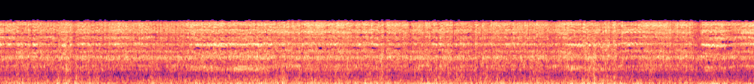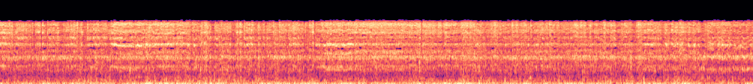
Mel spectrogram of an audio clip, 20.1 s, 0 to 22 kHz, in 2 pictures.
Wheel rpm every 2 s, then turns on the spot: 230, 220, 230, 230, 230, 230, 230, 230, 230, 210.
none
